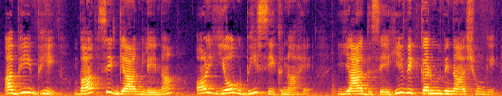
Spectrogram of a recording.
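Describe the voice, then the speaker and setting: Woman, slightly high voice, unhurried devotional reader, steady recited delivery of a spiritual lesson.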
